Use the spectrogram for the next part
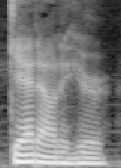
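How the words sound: The stress falls on the word get. The speaker calls it wrong. "有些同学会把这个动词作为重点"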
